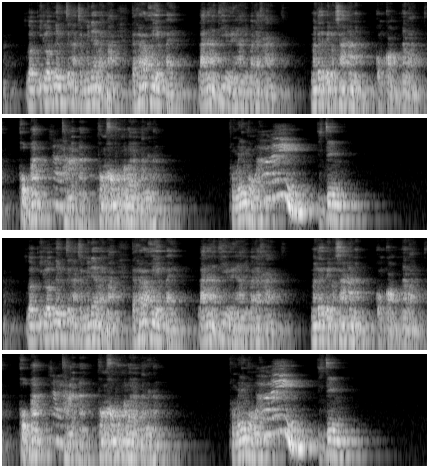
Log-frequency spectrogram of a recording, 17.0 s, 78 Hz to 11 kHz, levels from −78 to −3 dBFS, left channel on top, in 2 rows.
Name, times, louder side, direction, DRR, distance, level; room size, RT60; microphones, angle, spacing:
voice 1, 0.5-3.5 3.9-5.4 6.2-8.3 8.8-9.3 9.7-11.6 13.0-13.7 14.8-15.6, equal, 10° left, 0 dB, 0.9 m, -20 dB
voice 2, 9.5-10.0 13.6-14.4, equal, 30° right, 1 dB, 1.5 m, -19 dB
14.5 x 6.4 x 2.2 m, 1.1 s
head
